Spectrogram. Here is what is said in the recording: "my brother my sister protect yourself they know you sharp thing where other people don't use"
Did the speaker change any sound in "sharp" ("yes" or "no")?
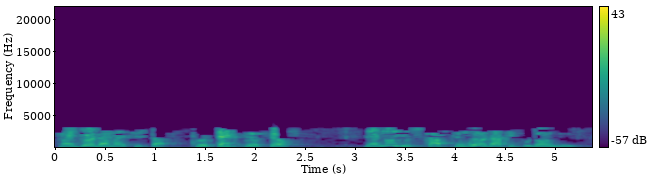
yes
